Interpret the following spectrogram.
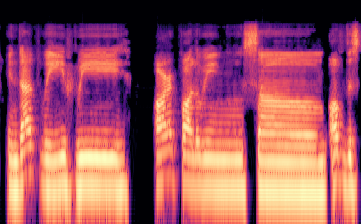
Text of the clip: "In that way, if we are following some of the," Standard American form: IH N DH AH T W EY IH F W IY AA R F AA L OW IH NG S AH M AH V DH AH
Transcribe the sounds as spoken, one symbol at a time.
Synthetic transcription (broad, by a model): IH N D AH T W EY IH W IY AA R F AA L OW IH NG S AH M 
